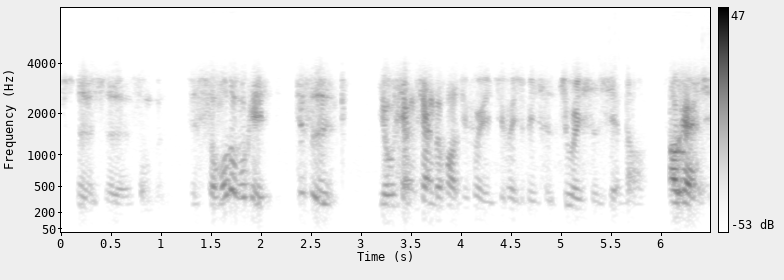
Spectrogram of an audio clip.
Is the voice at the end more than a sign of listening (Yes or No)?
Yes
